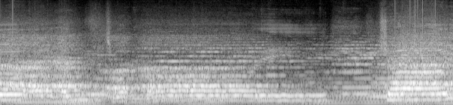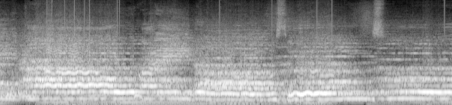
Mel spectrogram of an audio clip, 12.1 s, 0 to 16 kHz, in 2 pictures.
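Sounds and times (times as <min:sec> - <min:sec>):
congregation singing a hymn: 0:00.0 - 0:12.0
electronic organ chords: 0:00.0 - 0:12.0.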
